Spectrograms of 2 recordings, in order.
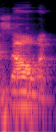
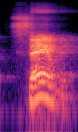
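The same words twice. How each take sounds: First: The word is said with the L sounded. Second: The word is said with the L silent. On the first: "I never heard it called salmon" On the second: "but salmon"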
